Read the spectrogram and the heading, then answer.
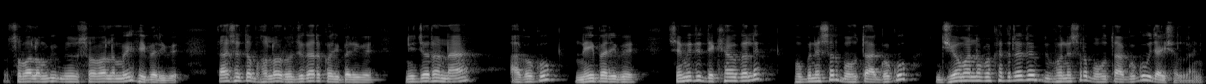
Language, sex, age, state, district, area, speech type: Odia, male, 30-45, Odisha, Nayagarh, rural, spontaneous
